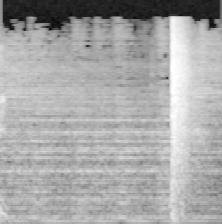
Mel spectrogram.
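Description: Film background music holding a low sustained drone, then a single sharp slap about three-quarters of the way through.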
